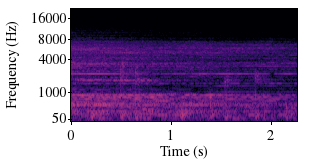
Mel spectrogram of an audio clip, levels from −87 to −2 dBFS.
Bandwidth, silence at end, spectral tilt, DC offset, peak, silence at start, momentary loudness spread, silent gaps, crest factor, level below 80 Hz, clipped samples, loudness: 16 kHz; 0 s; -2.5 dB/octave; under 0.1%; -32 dBFS; 0 s; 6 LU; none; 16 dB; -66 dBFS; under 0.1%; -45 LUFS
